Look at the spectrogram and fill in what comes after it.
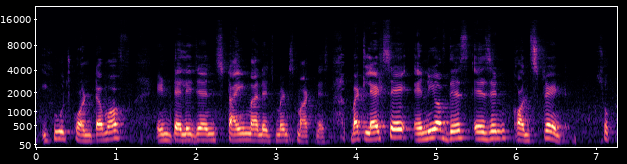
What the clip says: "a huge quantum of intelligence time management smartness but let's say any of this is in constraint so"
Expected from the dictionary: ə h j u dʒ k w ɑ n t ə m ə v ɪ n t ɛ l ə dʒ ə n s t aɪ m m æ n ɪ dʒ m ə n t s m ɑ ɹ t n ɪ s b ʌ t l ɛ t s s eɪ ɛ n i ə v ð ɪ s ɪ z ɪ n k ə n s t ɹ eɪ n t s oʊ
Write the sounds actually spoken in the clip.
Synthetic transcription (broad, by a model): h j u dʒ k w ɑ n t ə m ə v ɪ n t ɛ l ə dʒ ə n s t aɪ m m æ n ɪ dʒ m ə n t s m ɑ ɹ t n ɪ s b ʌ t l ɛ t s s eɪ ɛ n i ə v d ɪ s ɪ z ɪ n k ə n s t ɹ eɪ n t s oʊ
